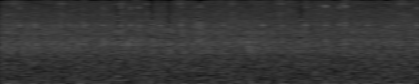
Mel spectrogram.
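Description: Faint, steady outdoor noise of wind and choppy water, with a flickering low rumble.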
